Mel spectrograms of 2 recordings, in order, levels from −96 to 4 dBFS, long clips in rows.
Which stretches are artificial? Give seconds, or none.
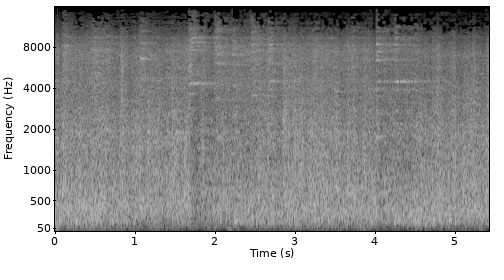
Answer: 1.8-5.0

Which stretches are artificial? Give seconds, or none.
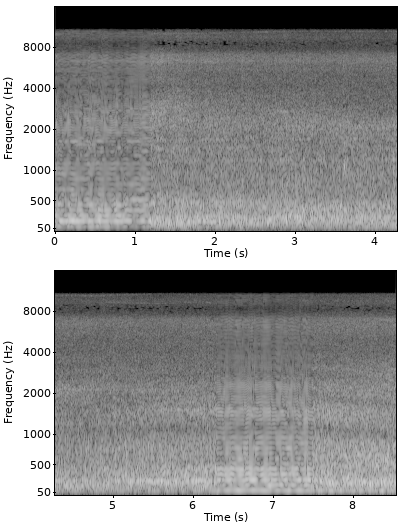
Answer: 0.0-1.2; 6.3-7.5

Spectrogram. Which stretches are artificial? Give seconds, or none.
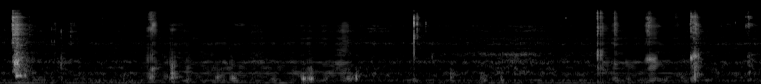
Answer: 1.4-3.5; 6.0-6.8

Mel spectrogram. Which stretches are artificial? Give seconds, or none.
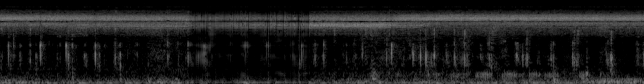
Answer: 1.9-3.1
